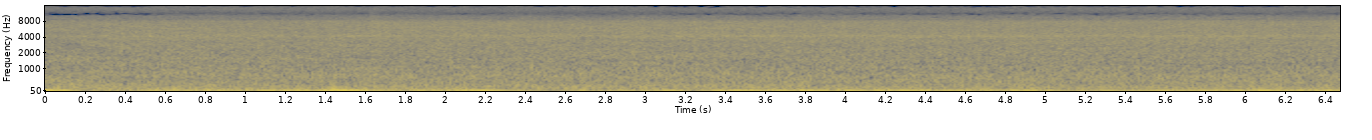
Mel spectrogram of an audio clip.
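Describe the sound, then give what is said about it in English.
A steady, dense rush of flowing water, heard from a viewpoint on a hiking trail, roars without a break, broad and hissing like a stream or small waterfall, with no voices over it. “This was rather lovely as it gave us an opportunity to like hear the rushing water, even though we weren't that close to it, which again, I agree with you.”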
